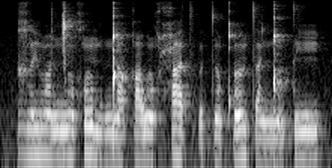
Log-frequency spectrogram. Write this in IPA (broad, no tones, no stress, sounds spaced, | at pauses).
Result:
ʁ ĩ β ɑ̃ ŋ͡ǀ ũ χ õ b ŋ͡ǃ a q a w õ χ ħ a t͡sʼ ʊ t õ qʼ ũ t a ŋ͡ǃ õ t ĩ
